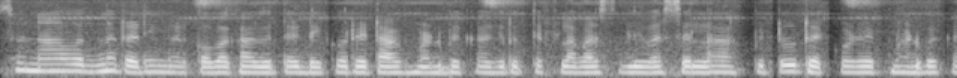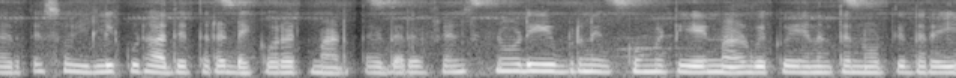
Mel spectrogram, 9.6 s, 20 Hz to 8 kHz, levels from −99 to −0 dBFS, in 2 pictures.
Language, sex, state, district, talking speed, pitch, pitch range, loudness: Kannada, female, Karnataka, Gulbarga, 180 wpm, 180 Hz, 175-195 Hz, -17 LUFS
